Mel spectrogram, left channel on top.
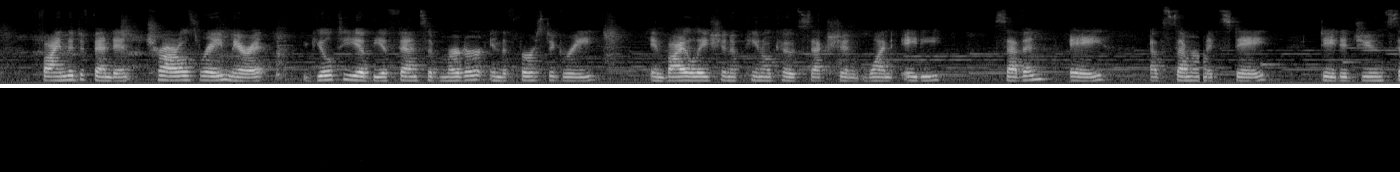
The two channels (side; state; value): right; silent; 61 dB below the other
